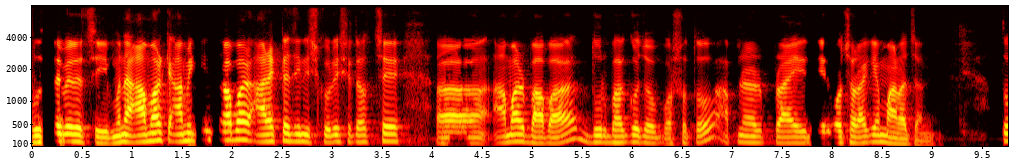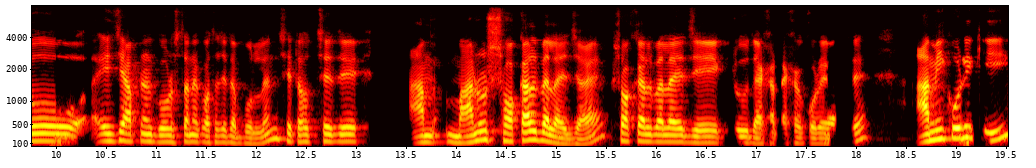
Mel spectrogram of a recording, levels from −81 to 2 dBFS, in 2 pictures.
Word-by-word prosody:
বুঝতে 135 Hz, +3 st, +1 dB
পেরেছি। 150 Hz, -3 st, +3 dB, 0.2 s
মানে 145 Hz, +2 st, +5 dB
আমার 165 Hz, +4 st, +7 dB, 0.2 s
আমি 165 Hz, +2 st, +3 dB
কিন্তু 185 Hz, 0 st, -11 dB
আবার 190 Hz, +1 st, +6 dB
আরেকটা 150 Hz, +2 st, +4 dB
জিনিস 150 Hz, -2 st, 0 dB
করি 135 Hz, +1 st, -1 dB
সেটা 145 Hz, -1 st, -4 dB
হচ্ছে 140 Hz, +3 st, -4 dB, 0.6 s
আ -, -, +1 dB, 0.6 s
আমার 150 Hz, +3 st, +3 dB
বাবা 120 Hz, 0 st, +3 dB, 0.3 s
দুর্ভাগ্য 135 Hz, -1 st, -2 dB
য -, -, -3 dB, 0.2 s
বশত 110 Hz, 0 st, -9 dB, 0.3 s
আপনার 135 Hz, -2 st, -4 dB, 0.2 s
প্রায় 120 Hz, -1 st, 0 dB, 0.2 s
১.৫ 120 Hz, -, -7 dB
বছর 125 Hz, 0 st, 0 dB
আগে 145 Hz, +3 st, -2 dB
মারা 110 Hz, -2 st, +1 dB
যান। 80 Hz, -1 st, -10 dB, 0.8 s
তো 160 Hz, -, +1 dB, 0.7 s
এই 155 Hz, -, 0 dB
যে -, -, +1 dB
আপনার 155 Hz, 0 st, -2 dB
গোরস্থানের 140 Hz, +1 st, -2 dB
কথা 135 Hz, 0 st, -4 dB
যেটা 130 Hz, -2 st, -4 dB
বললেন 115 Hz, -, -5 dB
সেটা 155 Hz, -3 st, -3 dB
হচ্ছে 145 Hz, +2 st, -6 dB
যে, 150 Hz, -, +1 dB, 0.7 s
আম 135 Hz, +1 st, +1 dB, 0.3 s
মানুষ 175 Hz, +9 st, +2 dB, 0.2 s
সকাল 160 Hz, +3 st, +6 dB
বেলায় 125 Hz, -9 st, +3 dB
যায় 100 Hz, -, -1 dB, 0.2 s
সকালবেলায় 150 Hz, -3 st, +2 dB
যেয়ে 130 Hz, 0 st, 0 dB
একটু 125 Hz, +1 st, -11 dB, 0.2 s
দেখা-টেখা 115 Hz, +2 st, -5 dB
করে 110 Hz, -1 st, -3 dB
আসে। 165 Hz, -, -8 dB, 0.7 s
আমি 190 Hz, +3 st, +5 dB
করি 220 Hz, +2 st, +5 dB
কি 170 Hz, -1 st, -2 dB
140 Hz, 155 wpm, -22 LUFS, 125-155 Hz, 0.8 s, আমার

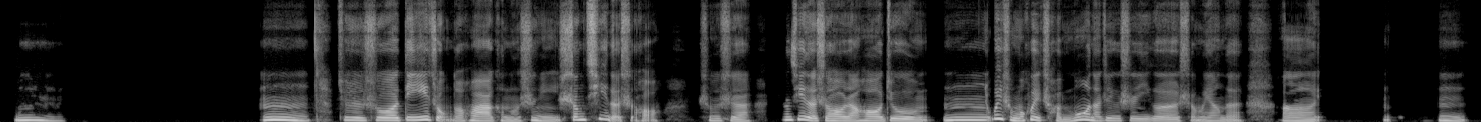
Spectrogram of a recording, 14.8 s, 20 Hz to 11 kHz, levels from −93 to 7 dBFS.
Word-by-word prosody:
嗯。 210 Hz, -6 st, +1 dB, 2.0 s
嗯。 230 Hz, -6 st, +4 dB, 0.3 s
就 225 Hz, -, -4 dB
是 215 Hz, -2 st, +1 dB
说 215 Hz, +1 st, +3 dB
第 230 Hz, +3 st, +2 dB
一 265 Hz, -, +5 dB
种 240 Hz, -, 0 dB
的 155 Hz, -2 st, -3 dB
话， 175 Hz, -1 st, +4 dB
可 165 Hz, -, -8 dB
能 150 Hz, -1 st, -4 dB
是 190 Hz, +7 st, -3 dB
你 160 Hz, -6 st, -2 dB
生 255 Hz, 0 st, +2 dB
气 300 Hz, +5 st, +3 dB
的 -, -, +1 dB
时 -, -, -4 dB
候， -, -, -4 dB, 0.4 s
是 -, -, -11 dB
不 180 Hz, -, -5 dB
是？ 150 Hz, -4 st, -3 dB, 0.3 s
生 250 Hz, -, +1 dB
气 275 Hz, +2 st, +1 dB
的 230 Hz, -6 st, +5 dB
时 185 Hz, -, +1 dB
候， 180 Hz, -2 st, +4 dB
然 165 Hz, 0 st, +2 dB
后 175 Hz, -2 st, +3 dB
就 160 Hz, -3 st, +1 dB
嗯， 235 Hz, +2 st, +2 dB
为 340 Hz, -1 st, +4 dB
什 230 Hz, -9 st, 0 dB
么 180 Hz, -, +2 dB
会 230 Hz, +5 st, +1 dB
沉 205 Hz, -7 st, -5 dB
默 235 Hz, -, +1 dB
呢？ 200 Hz, -6 st, 0 dB
这 195 Hz, +2 st, -3 dB
个 -, -, -5 dB
是 175 Hz, -1 st, -5 dB
一 165 Hz, -, -4 dB
个 160 Hz, -3 st, -1 dB
什 -, -, -7 dB
么 -, -, -5 dB
样 155 Hz, 0 st, -5 dB
的， -, -, -5 dB, 0.4 s
呃 150 Hz, -2 st, -1 dB, 1.2 s
嗯。 180 Hz, -4 st, -2 dB
嗯。 -, -, -12 dB
185 Hz, 205 characters per minute, -25 LUFS, 165-225 Hz, 2.0 s, 一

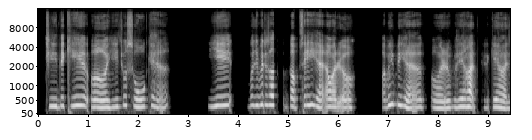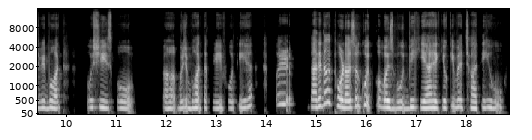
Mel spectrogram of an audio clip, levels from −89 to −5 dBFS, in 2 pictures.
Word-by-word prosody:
जी, 290 Hz, 0 st, +1 dB
देखिए 305 Hz, +3 st, +1 dB
अ, 260 Hz, -2 st, +3 dB
ये 260 Hz, +2 st, +1 dB
जो 325 Hz, +4 st, -5 dB
शोक 275 Hz, -2 st, +1 dB
है। 270 Hz, 0 st, -3 dB, 0.8 s
ये 315 Hz, +4 st, +2 dB, 0.4 s
मुझे 325 Hz, 0 st, -2 dB
मेरे 345 Hz, +1 st, 0 dB
साथ 335 Hz, 0 st, +5 dB, 0.3 s
तब 275 Hz, -2 st, +2 dB
से 320 Hz, +3 st, -1 dB
ही 335 Hz, 0 st, +2 dB
है 260 Hz, -4 st, +4 dB
और 135 Hz, 0 st, +5 dB, 0.9 s
अभी 335 Hz, +8 st, +1 dB
भी 335 Hz, -2 st, +2 dB
है 245 Hz, -5 st, +4 dB, 0.4 s
और 235 Hz, -2 st, 0 dB, 0.2 s
मेरे 265 Hz, +1 st, +1 dB
हाथ 275 Hz, -1 st, +7 dB, 0.2 s
कर 245 Hz, -1 st, -12 dB
के 265 Hz, 0 st, +2 dB
आज 230 Hz, -4 st, +2 dB
भी 240 Hz, +1 st, -1 dB
बहुत 225 Hz, -2 st, +1 dB, 0.5 s
उस 255 Hz, 0 st, -4 dB
चीज़ 240 Hz, -3 st, -1 dB
को 230 Hz, -1 st, -4 dB, 0.7 s
अ, 215 Hz, 0 st, -3 dB
मुझे 235 Hz, +2 st, -3 dB
बहुत 235 Hz, +2 st, +1 dB
तकलीफ़ 230 Hz, -1 st, -7 dB
होती 235 Hz, +1 st, -6 dB
है 285 Hz, -, -3 dB, 0.5 s
पर 375 Hz, +1 st, -2 dB, 0.5 s
मैंने 260 Hz, +3 st, +4 dB
ना 395 Hz, +6 st, +2 dB, 0.2 s
थोड़ा-सा 255 Hz, -1 st, +4 dB
ख़ुद 350 Hz, -, 0 dB
को -, -, -7 dB
मज़बूत 235 Hz, -3 st, +1 dB
भी 255 Hz, -, +3 dB
किया 235 Hz, -2 st, +2 dB
है, 240 Hz, 0 st, +6 dB
क्योंकि 240 Hz, +1 st, -4 dB
मैं 265 Hz, -, +1 dB
चाहती 240 Hz, +1 st, -2 dB
हूँ, 245 Hz, +1 st, -3 dB
255 Hz, 160 wpm, -24 LUFS, 235-290 Hz, 0.9 s, हाथ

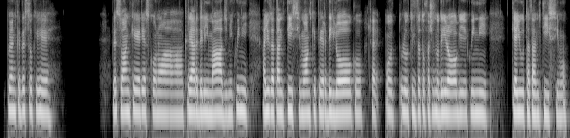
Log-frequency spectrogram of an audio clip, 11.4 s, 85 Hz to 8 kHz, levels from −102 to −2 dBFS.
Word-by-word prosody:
Poi 215 Hz, -, +1 dB
anche 210 Hz, 0 st, -2 dB
adesso 210 Hz, +1 st, -1 dB
che 195 Hz, -3 st, -3 dB, 1.1 s
adesso 200 Hz, +1 st, 0 dB
anche 200 Hz, 0 st, +1 dB
riescono 195 Hz, -1 st, -1 dB
a 185 Hz, 0 st, -2 dB
a -, -, -5 dB
creare 195 Hz, +2 st, +3 dB
delle 190 Hz, 0 st, +1 dB
immagini, 185 Hz, -1 st, +1 dB
quindi 205 Hz, -1 st, -1 dB, 0.3 s
aiuta 195 Hz, 0 st, +3 dB
tantissimo 195 Hz, -1 st, +2 dB
anche 190 Hz, +2 st, -1 dB
per 190 Hz, -2 st, -1 dB
dei 190 Hz, 0 st, +1 dB
logo. 190 Hz, 0 st, +2 dB
Cioè, 195 Hz, -1 st, -6 dB
ho 190 Hz, -2 st, -4 dB
l'ho 205 Hz, -1 st, -2 dB
utilizzato 195 Hz, 0 st, -2 dB
facendo 195 Hz, 0 st, -1 dB
dei 190 Hz, +1 st, +3 dB
loghi 190 Hz, 0 st, +2 dB
e 190 Hz, -, -6 dB
quindi 195 Hz, -2 st, -1 dB, 0.4 s
ti -, -, +1 dB
aiuta 195 Hz, -1 st, +3 dB
tantissimo. 180 Hz, -1 st, 0 dB
190 Hz, 165 wpm, -22 LUFS, 185-200 Hz, 1.1 s, creare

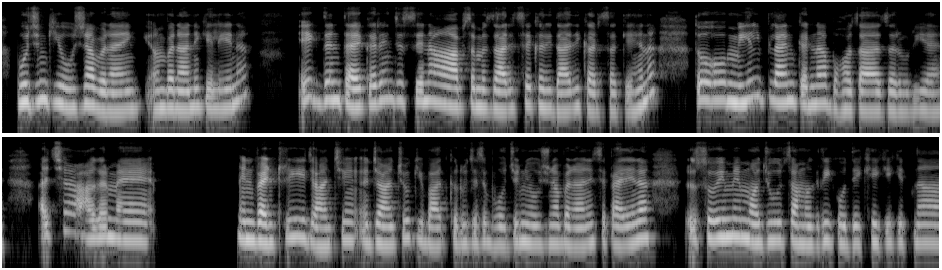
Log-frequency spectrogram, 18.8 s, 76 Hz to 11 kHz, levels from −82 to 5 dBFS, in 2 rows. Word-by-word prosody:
भोजन 250 Hz, +2 st, +3 dB
की 240 Hz, -1 st, -6 dB
योजना 215 Hz, 0 st, +2 dB
बनाएँ 180 Hz, 0 st, +1 dB, 0.2 s
अ, 190 Hz, -, -1 dB
बनाने 195 Hz, 0 st, +2 dB
के -, -, -2 dB
लिए 195 Hz, +1 st, -1 dB
ना 320 Hz, -, -10 dB, 0.5 s
1 270 Hz, -4 st, 0 dB
दिन 265 Hz, +1 st, +3 dB
तय 205 Hz, -2 st, +6 dB
करें 255 Hz, +4 st, 0 dB
जिससे 255 Hz, 0 st, -1 dB
ना 255 Hz, -1 st, +2 dB, 0.2 s
आप 210 Hz, -, +6 dB
समझदारी 195 Hz, -3 st, +2 dB
से 215 Hz, +3 st, -3 dB
ख़रीददारी 195 Hz, -2 st, 0 dB
कर 175 Hz, -1 st, +1 dB
सकें, 175 Hz, 0 st, -7 dB
हैं 200 Hz, +4 st, -1 dB
ना? 340 Hz, +8 st, 0 dB, 0.4 s
तो 260 Hz, 0 st, +2 dB
मील 255 Hz, +4 st, +3 dB
प्लान 250 Hz, -1 st, +3 dB
करना 230 Hz, +1 st, +2 dB
बहुत 185 Hz, 0 st, -3 dB
ज़्यादा 180 Hz, 0 st, +3 dB
ज़रूरी 175 Hz, +1 st, -6 dB
है। 175 Hz, -1 st, -5 dB, 0.3 s
अच्छा, 310 Hz, -1 st, -2 dB
अगर 120 Hz, -, +1 dB
मैं 215 Hz, -, 0 dB, 0.9 s
इन्वेंट्री 215 Hz, +2 st, +4 dB
जाँचें 185 Hz, +2 st, -1 dB
अ, 200 Hz, -, -5 dB
जाँचों 190 Hz, +2 st, 0 dB
की 220 Hz, -2 st, -7 dB
बात 180 Hz, -2 st, -1 dB
करूँ 195 Hz, -, -4 dB
जैसे 205 Hz, +1 st, -5 dB
भोजन 185 Hz, +2 st, -4 dB
योजना 190 Hz, 0 st, -2 dB
बनाने 185 Hz, 0 st, -1 dB
से 205 Hz, -, -9 dB
पहले 185 Hz, +2 st, 0 dB
ना 230 Hz, +1 st, +3 dB, 0.4 s
रसोई 230 Hz, +2 st, +1 dB
में 245 Hz, 0 st, +3 dB
मौजूद 215 Hz, -1 st, +1 dB
सामग्री 195 Hz, -1 st, -1 dB
को 195 Hz, -1 st, -2 dB
देखिए 190 Hz, +2 st, -4 dB
कि 200 Hz, -, -8 dB
कितना 200 Hz, 0 st, -6 dB
200 Hz, 180 wpm, -22 LUFS, 185-230 Hz, 0.9 s, तय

